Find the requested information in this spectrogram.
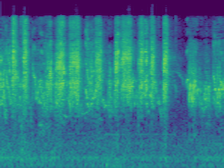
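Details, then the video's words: Budgerigars, a breeding pair with their family, chatter continuously in rapid high, raspy chirps that pulse several times a second without a pause. "Cute Budgies Chirping Sounds"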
